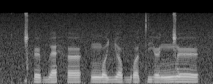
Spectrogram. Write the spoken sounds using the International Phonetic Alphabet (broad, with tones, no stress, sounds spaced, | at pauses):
ǀʰ ø˩ b ɛ˩ h œ˩ | ŋʷ œ˩ ʎ œ˩ ɡʷ œ˩ t j ø˩ ŋ͡ǀ ø˥˨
